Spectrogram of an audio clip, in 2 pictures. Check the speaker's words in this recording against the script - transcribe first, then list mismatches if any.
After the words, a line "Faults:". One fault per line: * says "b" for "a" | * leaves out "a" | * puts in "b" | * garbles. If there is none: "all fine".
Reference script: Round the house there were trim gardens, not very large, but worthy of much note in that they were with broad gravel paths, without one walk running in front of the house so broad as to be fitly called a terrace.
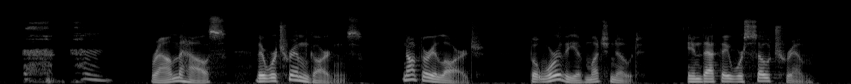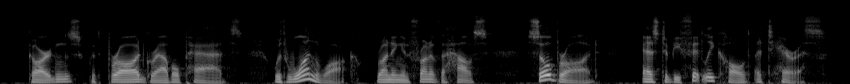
Round the house there were trim gardens, not very large, but worthy of much note in that they were so trim, gardens with broad gravel paths, with one walk running in front of the house so broad as to be fitly called a terrace.
Faults:
* puts in "so trim gardens"
* says "with" for "without"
